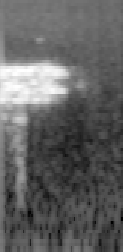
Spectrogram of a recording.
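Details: A single harsh, raucous macaw squawk, about half a second long, broad and grating, then fading into quiet background, at Chapada dos Guimarães in Brazil's cerrado, where red-and-green and blue-and-yellow macaws occur.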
